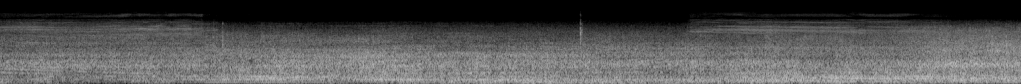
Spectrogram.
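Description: A Nami Klima electric scooter races along at high speed, producing a loud, steady rushing roar of wind and road noise with a faint motor whine beneath, constant for the whole stretch.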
